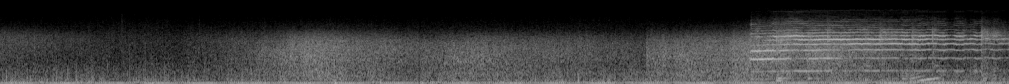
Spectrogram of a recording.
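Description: Film soundtrack: a rushing noise that swells and fades over a steady low hum. About seven and a half seconds in, music enters loudly with sustained high notes.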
